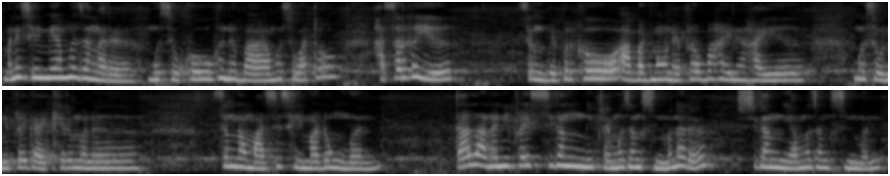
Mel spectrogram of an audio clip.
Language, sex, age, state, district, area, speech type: Bodo, female, 30-45, Assam, Kokrajhar, urban, spontaneous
